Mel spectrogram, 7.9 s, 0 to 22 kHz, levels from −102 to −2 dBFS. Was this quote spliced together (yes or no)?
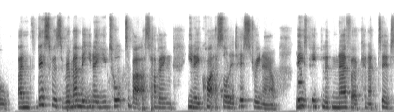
yes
